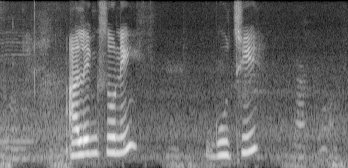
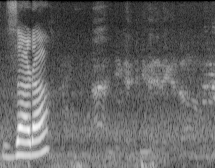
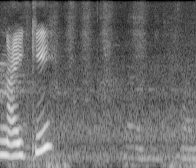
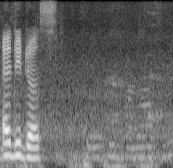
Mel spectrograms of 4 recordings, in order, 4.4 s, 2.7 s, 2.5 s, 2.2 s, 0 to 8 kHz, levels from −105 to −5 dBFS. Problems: none marked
